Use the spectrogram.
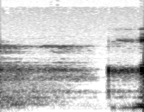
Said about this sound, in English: Well, how do you like that? She snores, too.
